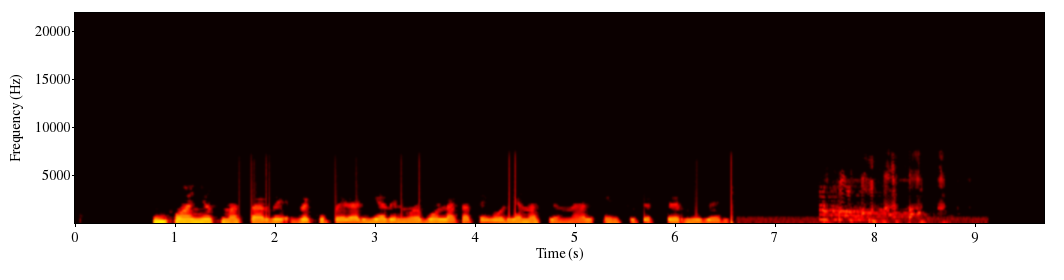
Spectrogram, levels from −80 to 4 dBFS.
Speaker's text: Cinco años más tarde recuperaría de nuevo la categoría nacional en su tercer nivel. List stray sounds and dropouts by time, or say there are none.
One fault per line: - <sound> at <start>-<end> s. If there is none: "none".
- laugh at 7.4-9.0 s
